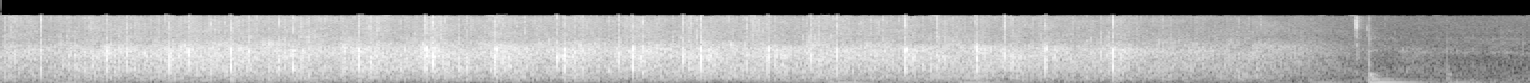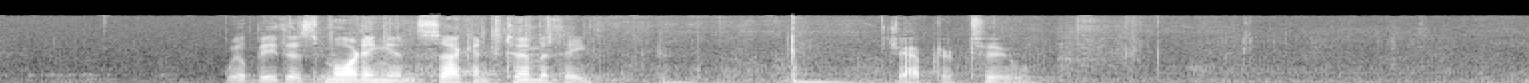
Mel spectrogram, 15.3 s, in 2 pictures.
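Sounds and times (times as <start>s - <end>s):
church congregation applauding at a morning service: 0.0s - 6.8s
speech: 8.8s - 10.8s, 12.2s - 12.9s.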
